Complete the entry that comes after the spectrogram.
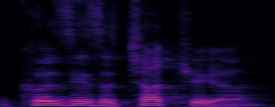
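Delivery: usual speaking voice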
